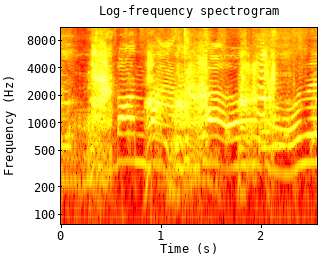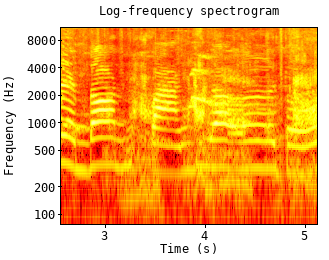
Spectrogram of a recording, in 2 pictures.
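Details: Phu Quoc Ridgeback puppies from the litter of Saga and Bơ give wavering, overlapping whines with strong overtones, rising and falling in quick succession, several voices crowding together in a steady stream.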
